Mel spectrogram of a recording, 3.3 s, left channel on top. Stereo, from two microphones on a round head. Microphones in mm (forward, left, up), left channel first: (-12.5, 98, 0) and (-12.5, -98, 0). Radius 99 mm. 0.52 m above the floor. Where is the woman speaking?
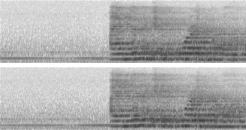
80° left, 5.5 m.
